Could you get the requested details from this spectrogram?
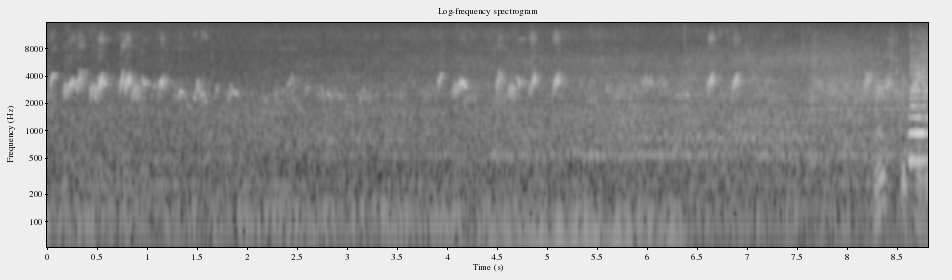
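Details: Red-whiskered bulbul used as a decoy during trapping on 23 October 2016, singing short, bright warbled phrases in quick bursts over steady low rumbling noise; a brief spoken voice and a clicking sound near the end.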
